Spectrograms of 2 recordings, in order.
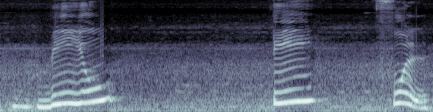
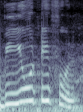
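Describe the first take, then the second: First: "बी यू टी फुल" in separate stretched chunks, long pauses between; syllable by syllable. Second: Said in the usual way. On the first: Shown as a demonstration. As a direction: break "बी यू ... टी ... फुल" apart for learners. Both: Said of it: "तो इसका pronunciation देखिए".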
